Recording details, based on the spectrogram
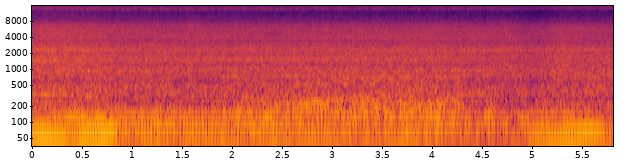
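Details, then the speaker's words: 2016 Honda CR-V driving: rough, hissy rear brake grinding over road rumble, pads worn metal-on-metal with rotor damage and uneven wear, caused by dirty un-lubricated guide pins, not a seized caliper. "The rear brakes have quite a grind to them."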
